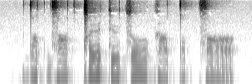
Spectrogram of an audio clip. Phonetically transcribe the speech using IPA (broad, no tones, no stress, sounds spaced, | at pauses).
dˤ i tˤ d͡z oː tˤ ǀ ø t ʉ t͡s oː k ʉː tˤ dˤ u tˤ t͡s ɑ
